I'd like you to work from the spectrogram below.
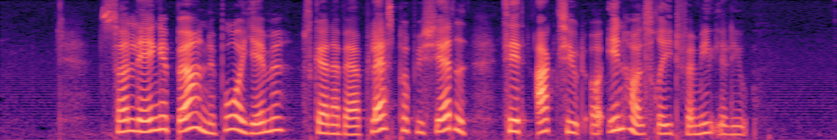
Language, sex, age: Danish, female, 24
